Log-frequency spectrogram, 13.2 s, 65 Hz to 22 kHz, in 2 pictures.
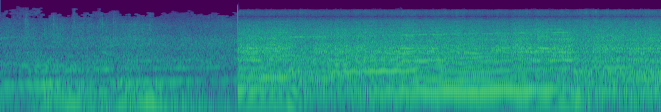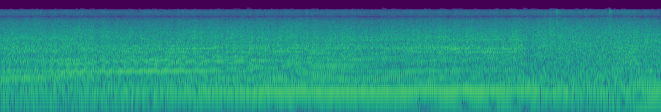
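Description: Audi RS 3 LMS TCR race car's 2.0 TFSI turbocharged four-cylinder engine. It is first heard from trackside, revving up and down. After a sudden jump in loudness about two seconds in, it is heard from inside the cockpit, pulling hard with its pitch slowly climbing, then easing off slightly near the end.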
